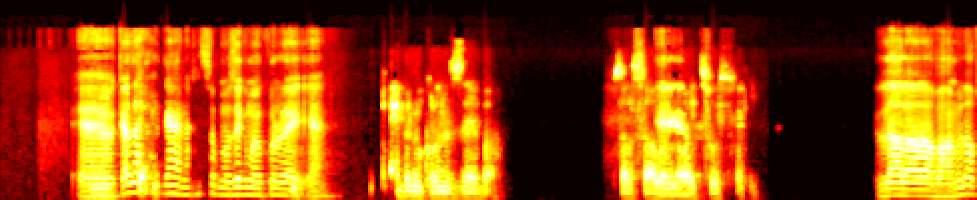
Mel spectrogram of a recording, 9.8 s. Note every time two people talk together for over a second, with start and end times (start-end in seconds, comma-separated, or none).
none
